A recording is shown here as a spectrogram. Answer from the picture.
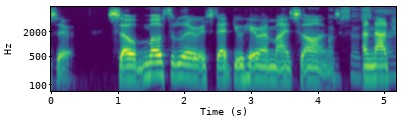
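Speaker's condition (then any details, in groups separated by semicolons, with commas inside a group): Parkinsonism from lyme disease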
